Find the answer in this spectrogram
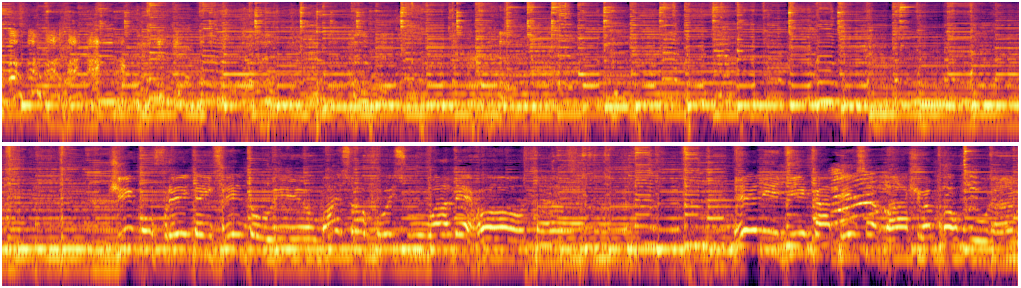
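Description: A ten-string viola and a six-string acoustic guitar strummed together in a steady baião rhythm: the instrumental break between sung verses of a repente cantoria. About halfway through, a voice starts over the strumming.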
